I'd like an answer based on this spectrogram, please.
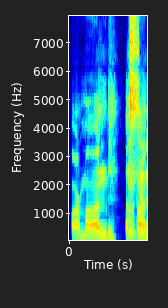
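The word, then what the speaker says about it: Armand Assante: Don't know how it's spelled. Yeah, you do. That's it. Armanda Sante. Armand Asante.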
